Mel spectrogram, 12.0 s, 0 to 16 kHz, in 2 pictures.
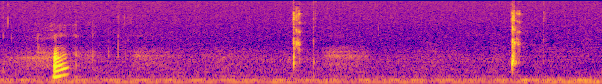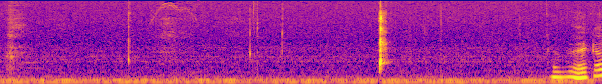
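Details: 2½-week-old infant with frequent hiccups: soft, abrupt hiccup sounds recurring every few seconds over a low room hum, with brief baby noises; newborn hiccups.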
